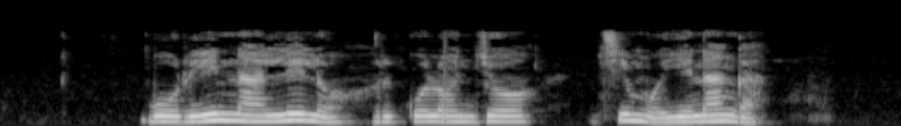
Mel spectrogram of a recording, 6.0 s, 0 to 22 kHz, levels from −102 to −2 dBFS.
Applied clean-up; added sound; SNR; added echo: none; none; none; none.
